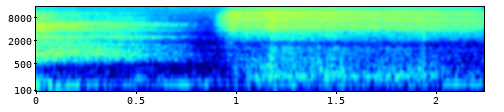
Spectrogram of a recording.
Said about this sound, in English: Some of you need to breathe. Take a deep breath.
